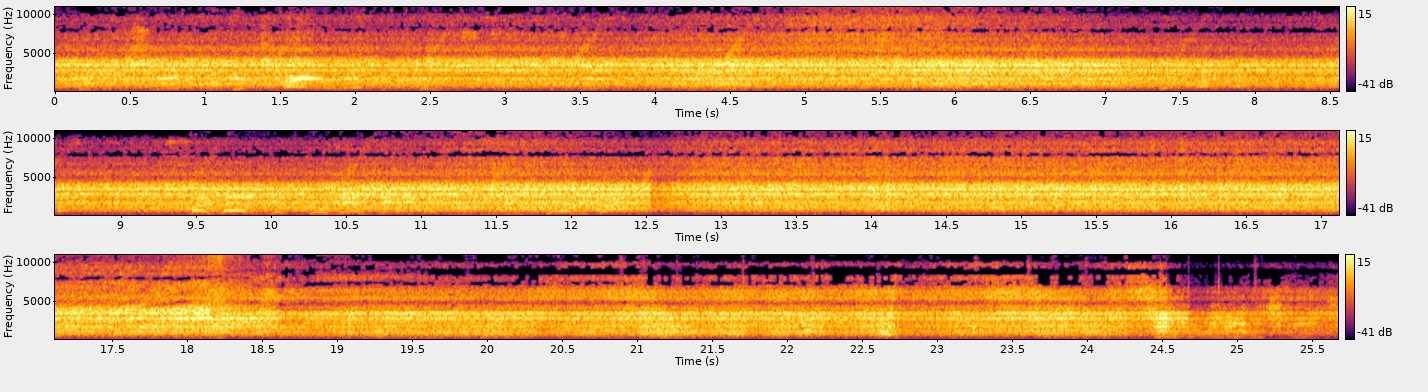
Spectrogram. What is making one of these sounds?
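A portable radio hisses with shortwave static and faint warbling signals.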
